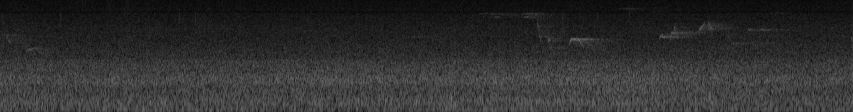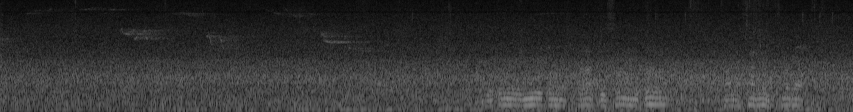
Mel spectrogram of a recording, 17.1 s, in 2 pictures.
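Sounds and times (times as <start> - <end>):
small birds chirping: 0.0 - 0.7, 3.7 - 17.0.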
